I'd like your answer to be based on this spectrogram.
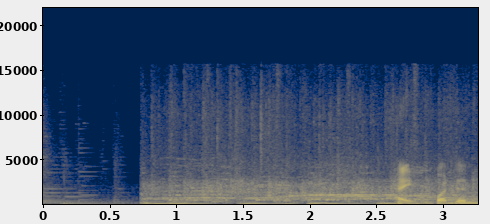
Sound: audience cheering

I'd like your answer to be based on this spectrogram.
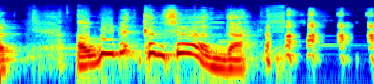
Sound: bad scottish accent; laughing

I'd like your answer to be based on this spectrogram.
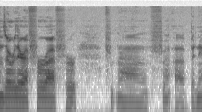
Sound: stuttering

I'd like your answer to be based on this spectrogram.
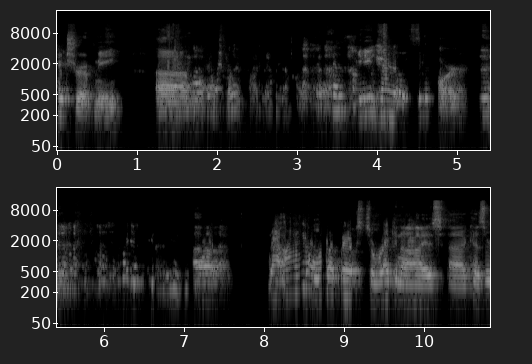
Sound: laughter

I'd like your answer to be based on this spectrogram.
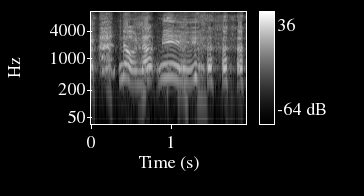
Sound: laughter

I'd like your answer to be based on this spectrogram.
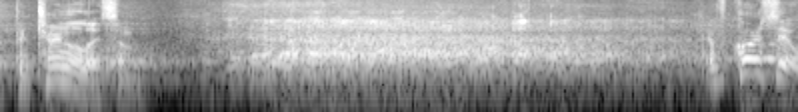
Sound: laughter

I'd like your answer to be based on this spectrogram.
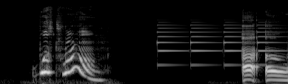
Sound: beeping

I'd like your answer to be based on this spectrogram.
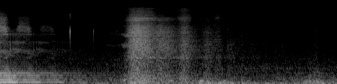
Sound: laughter

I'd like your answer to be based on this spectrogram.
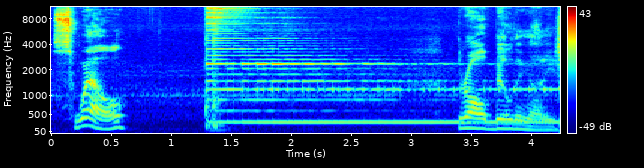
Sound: echoing

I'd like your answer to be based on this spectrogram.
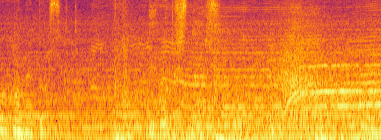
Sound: gasps; screams

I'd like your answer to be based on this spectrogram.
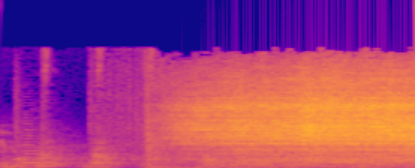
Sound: radial saw cutting

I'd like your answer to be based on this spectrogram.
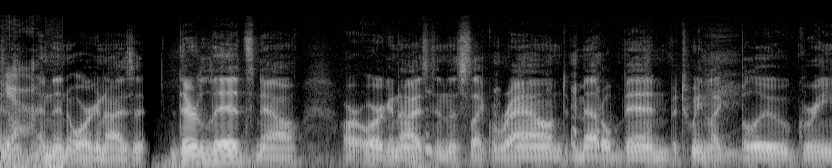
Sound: laughing

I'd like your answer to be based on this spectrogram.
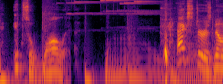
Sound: chimes ringing

